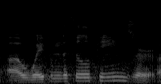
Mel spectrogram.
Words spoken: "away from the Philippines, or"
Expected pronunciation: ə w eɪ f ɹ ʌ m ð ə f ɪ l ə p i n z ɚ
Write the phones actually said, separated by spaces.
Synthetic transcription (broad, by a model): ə w eɪ f ɹ ʌ m ð ə f ɪ l ə p i n z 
